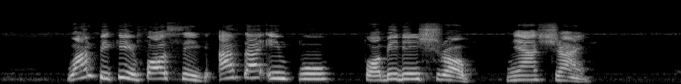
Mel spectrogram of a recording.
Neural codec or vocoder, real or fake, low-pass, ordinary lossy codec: none; real; 7.2 kHz; none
